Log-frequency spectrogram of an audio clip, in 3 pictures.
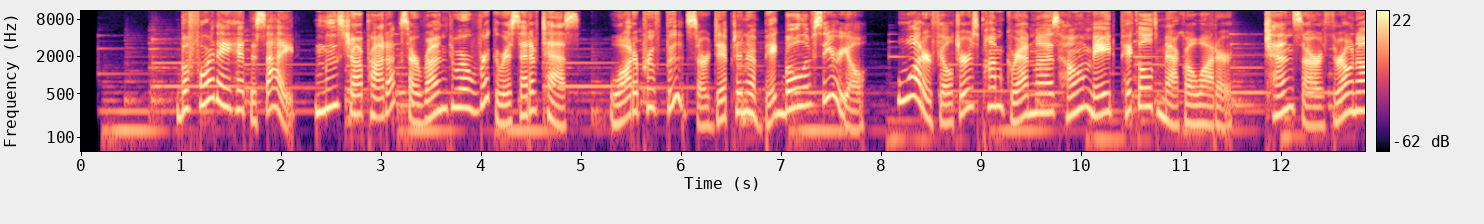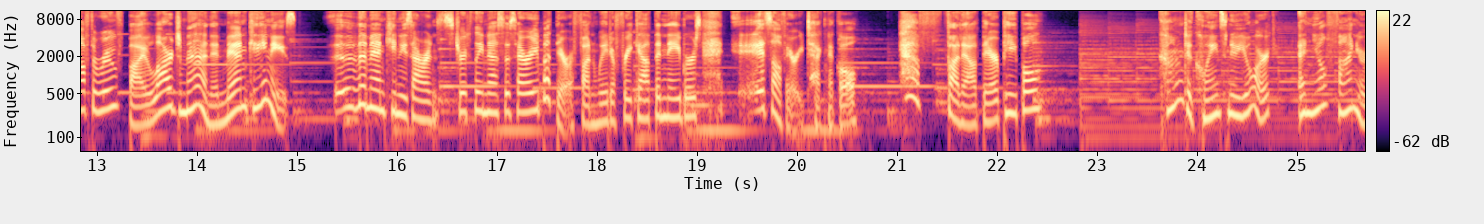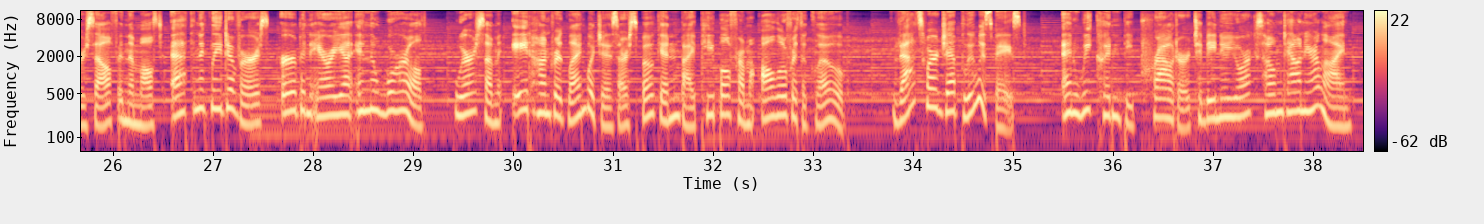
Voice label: Corporate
